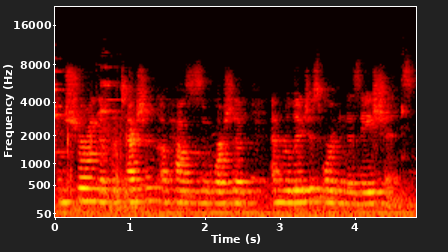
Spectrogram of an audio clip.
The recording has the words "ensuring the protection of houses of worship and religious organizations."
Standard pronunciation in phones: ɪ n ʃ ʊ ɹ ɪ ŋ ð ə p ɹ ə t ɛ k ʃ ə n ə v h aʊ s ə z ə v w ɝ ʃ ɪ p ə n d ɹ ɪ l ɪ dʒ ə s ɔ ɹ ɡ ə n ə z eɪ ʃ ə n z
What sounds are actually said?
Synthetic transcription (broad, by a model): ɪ n ʃ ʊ ɹ ɪ ŋ ð ə p ɹ ə t ɛ k ʃ ə n ə v h aʊ s ə z ə v w ɝ ʃ ɪ p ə n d ɹ ɪ l ɪ dʒ ə s ɔ ɹ ɡ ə n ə z eɪ ʃ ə n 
